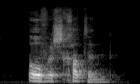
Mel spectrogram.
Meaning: to overestimate
- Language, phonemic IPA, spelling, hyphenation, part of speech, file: Dutch, /ˌoː.vərˈsxɑ.tə(n)/, overschatten, over‧schat‧ten, verb, Nl-overschatten.ogg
